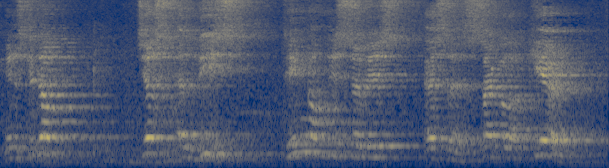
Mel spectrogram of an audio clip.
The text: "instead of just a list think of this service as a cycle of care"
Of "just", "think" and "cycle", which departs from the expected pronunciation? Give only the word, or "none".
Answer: think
